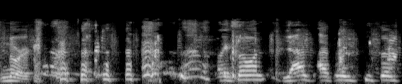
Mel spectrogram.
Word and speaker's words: Newark: And it is pronounced Newark.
